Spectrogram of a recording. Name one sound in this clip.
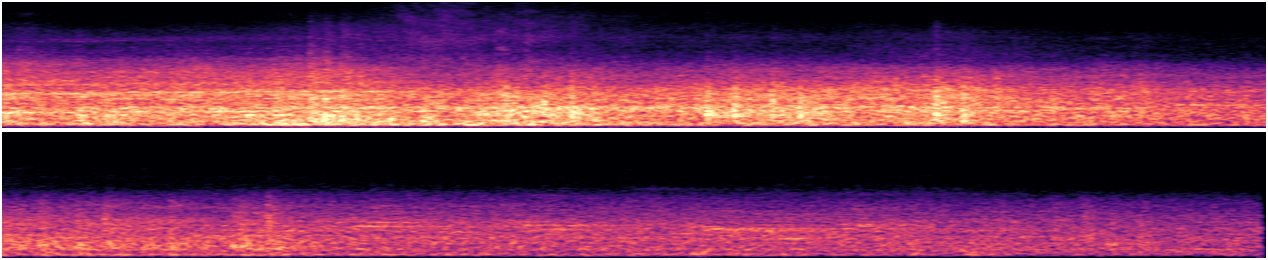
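A train rumbles and clatters past close by, then fades as it pulls away.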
